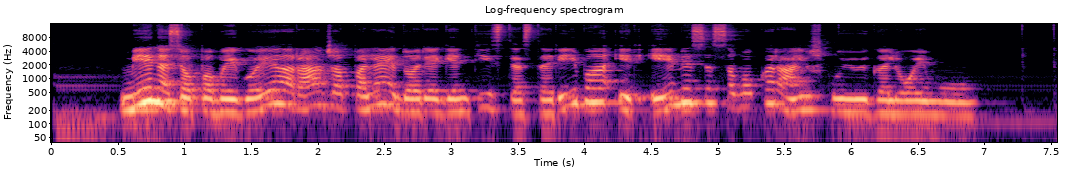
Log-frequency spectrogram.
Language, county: Lithuanian, Šiauliai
